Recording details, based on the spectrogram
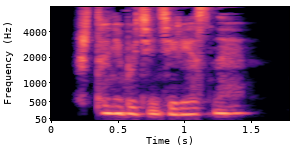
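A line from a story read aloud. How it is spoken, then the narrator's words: Impulsive whisper. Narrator (Russian): не подумав, шепнула я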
